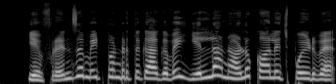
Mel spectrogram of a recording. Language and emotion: Tamil, happy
